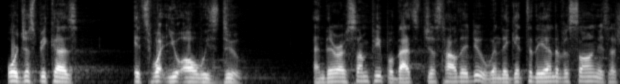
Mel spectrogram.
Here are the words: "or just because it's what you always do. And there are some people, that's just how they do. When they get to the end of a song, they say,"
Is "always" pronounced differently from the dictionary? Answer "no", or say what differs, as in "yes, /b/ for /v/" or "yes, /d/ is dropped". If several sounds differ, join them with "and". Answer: no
